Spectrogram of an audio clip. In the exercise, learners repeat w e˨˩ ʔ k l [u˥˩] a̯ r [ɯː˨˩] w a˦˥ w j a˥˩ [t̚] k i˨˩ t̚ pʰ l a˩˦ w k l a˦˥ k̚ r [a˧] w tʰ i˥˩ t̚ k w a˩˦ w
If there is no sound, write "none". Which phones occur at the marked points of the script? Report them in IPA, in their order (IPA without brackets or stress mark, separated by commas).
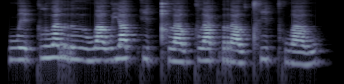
u˥˩, ɯː˨˩, t̚, a˩˦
